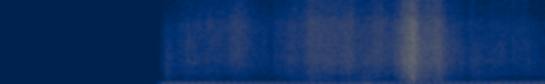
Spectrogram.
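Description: Dead silence for about the first second, then quiet indoor room tone with a steady low electrical hum, and a brief soft noise about three seconds in.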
